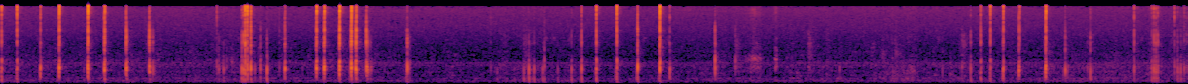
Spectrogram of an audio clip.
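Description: A thin black stick taps and scratches the red plastic cap of a small translucent plastic bottle held in one hand. Dozens of sharp, dry, bright clicks come in irregular clusters, with faint scraping between them over a quiet, steady background hum.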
